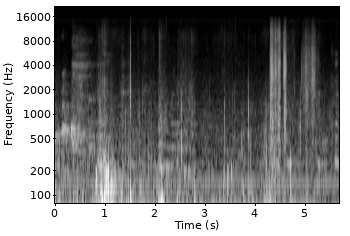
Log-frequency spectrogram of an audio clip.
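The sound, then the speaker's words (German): Microphones are handled and swapped, producing irregular bumps, knocks and rustles. The noises are fairly quiet overall, with a few sharper thumps standing out, the loudest near the start. “Können wir die Mikrofone schnell tauschen? Ja. Sorry, I cannot handle this.”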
